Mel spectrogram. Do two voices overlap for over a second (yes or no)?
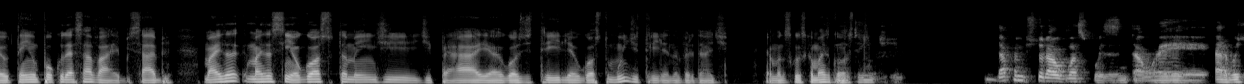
no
